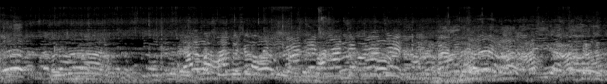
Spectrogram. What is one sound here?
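Several men shout and talk excitedly close by.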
